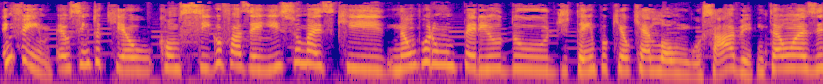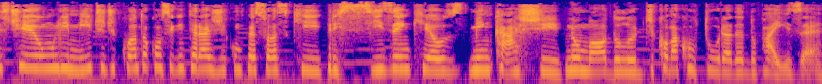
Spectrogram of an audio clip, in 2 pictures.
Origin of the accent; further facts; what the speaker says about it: São Caetano do Sul, São Paulo, Brazil; moved away as an adult; also born or lived in London; now in Toronto, Canada; eu sou brasileira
